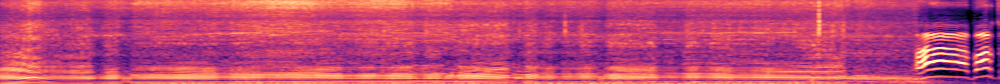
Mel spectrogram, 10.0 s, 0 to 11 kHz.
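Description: Honda CRF250 supermoto's single-cylinder four-stroke engine through a Yoshimura exhaust, held at steady high revs while the bike is up on its back wheel in a wheelie. The revs sag briefly about five seconds in, then the throttle closes near the end. The rider complains that the bike lacks the power to lift the front in third gear, which he suspects is a fuel-system fault.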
